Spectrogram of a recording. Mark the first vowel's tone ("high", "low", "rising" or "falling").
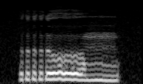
falling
